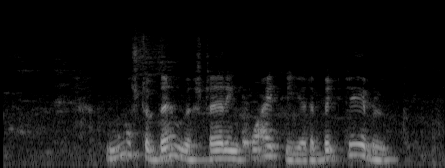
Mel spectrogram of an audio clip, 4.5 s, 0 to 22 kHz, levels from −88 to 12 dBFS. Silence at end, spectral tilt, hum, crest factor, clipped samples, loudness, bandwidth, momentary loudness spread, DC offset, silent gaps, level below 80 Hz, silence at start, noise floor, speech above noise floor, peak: 0.1 s; -8.5 dB/octave; none; 18 dB; under 0.1%; -34 LUFS; 9.4 kHz; 9 LU; under 0.1%; none; -64 dBFS; 0.9 s; -61 dBFS; 28 dB; -16 dBFS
